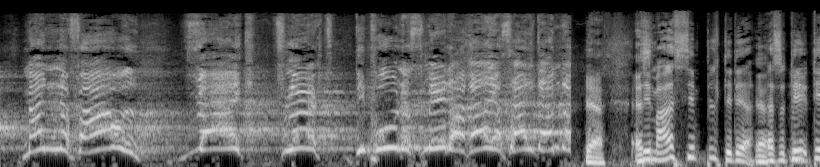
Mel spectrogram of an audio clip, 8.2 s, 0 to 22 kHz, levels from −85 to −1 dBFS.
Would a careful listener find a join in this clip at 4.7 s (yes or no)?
no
